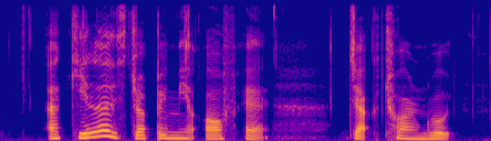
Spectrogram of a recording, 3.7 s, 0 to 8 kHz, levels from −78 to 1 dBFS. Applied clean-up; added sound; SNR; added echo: none; none; none; none.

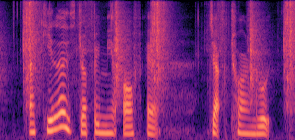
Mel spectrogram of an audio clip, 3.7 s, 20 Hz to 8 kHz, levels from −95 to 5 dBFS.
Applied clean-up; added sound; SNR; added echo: none; Camera; 9 dB; none.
